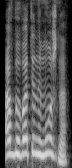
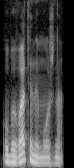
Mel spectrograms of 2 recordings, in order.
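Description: First: High-pitched squirrel reproach; distressed squirrel, pitched way up; upset squirrel. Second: Said in the usual way. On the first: Acted. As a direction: scold him in a high little creature voice. Squirrel scolds, Peter later repeats it.

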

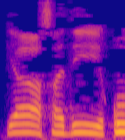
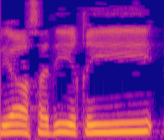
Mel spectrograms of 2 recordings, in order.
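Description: First: يا صديق said slowly with a short u on the qaf; drawn-out يا صديق, the qaf ending in a brief u; slow demo of يا صديق with a dammah ending; final qaf with damma. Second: يا صديقي drawn out, ending on a clear long ee; slow demo of يا صديقي with the ya sounded; final long ee. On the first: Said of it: "بنيت على الضم". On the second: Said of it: "تأتي بالياء". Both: Shown as a demonstration.

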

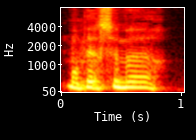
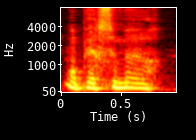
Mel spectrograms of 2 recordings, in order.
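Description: First: Higher and louder, panicked scream; desperate scream. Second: Higher, alarmed cry. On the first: Juana screams for help, father dying, in panic. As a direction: scream it as he dies before her. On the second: Juana cries out as her father collapses, alarmed. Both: A narrator's reading. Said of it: "Juana pousse un cri".

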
